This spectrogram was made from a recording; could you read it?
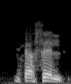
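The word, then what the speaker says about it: Hasél: porque he visto que se dice Hassel y otros dicen Hassel. – Cassel, con la acentuada en la E.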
